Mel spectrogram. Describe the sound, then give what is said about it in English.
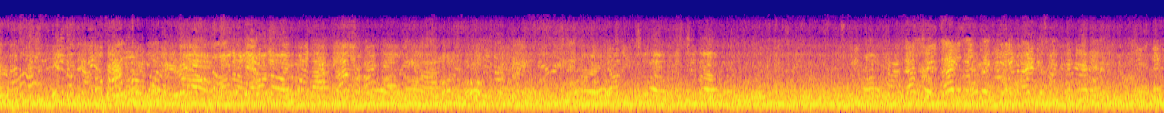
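Passengers, including girls going back and forth, yell and argue in a commotion aboard an airplane, recorded on a phone; several raised voices overlap continuously over a steady cabin engine drone, fairly loud throughout. “And all of a sudden, there's yelling and screaming and people raising their voice. And you know what? I pulled out my phone and I missed part of it, but I got the back end of it.”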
